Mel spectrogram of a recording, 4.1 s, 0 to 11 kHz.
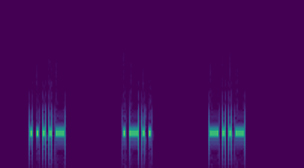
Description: Morse code, heard as a keyed tone, about 28 wpm, spaced as for 10 wpm, 700 Hz. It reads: 4LX
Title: USA Call Signs - 5 Characters - 6x Character Spacing - 28wpm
